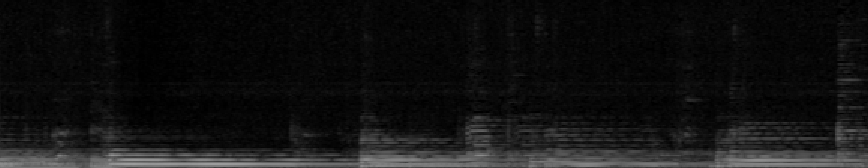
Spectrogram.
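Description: Slow instrumental background music on guitar: sustained chords and single notes, a new chord struck every second or two.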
